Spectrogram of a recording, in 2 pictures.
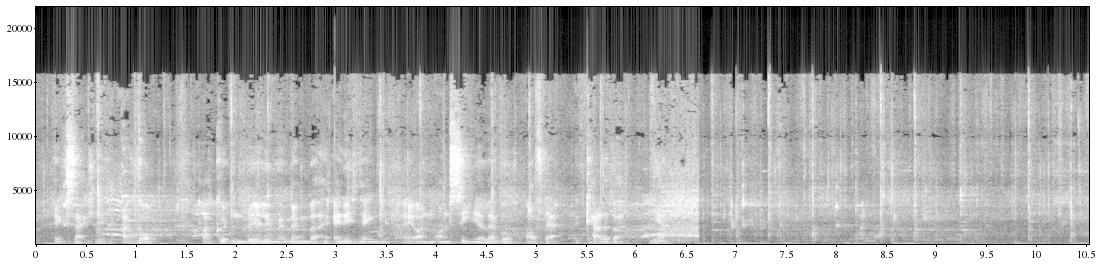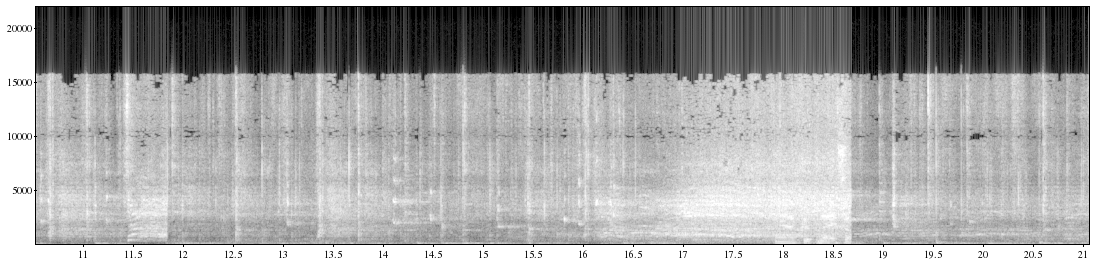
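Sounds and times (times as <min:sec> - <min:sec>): rackets striking shuttlecock: 0:00.5 - 0:16.8, 0:18.6 - 0:21.0.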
